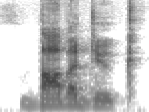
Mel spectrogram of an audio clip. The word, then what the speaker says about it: Babadook: Babadook. Yeah. Yeah, but it's spelled here.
